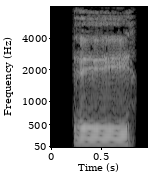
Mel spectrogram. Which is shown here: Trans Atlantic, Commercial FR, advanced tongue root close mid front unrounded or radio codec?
advanced tongue root close mid front unrounded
